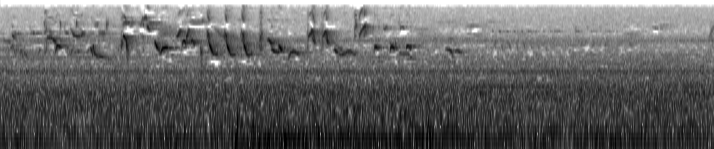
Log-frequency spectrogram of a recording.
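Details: Orchard oriole (Icterus spurius), song.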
